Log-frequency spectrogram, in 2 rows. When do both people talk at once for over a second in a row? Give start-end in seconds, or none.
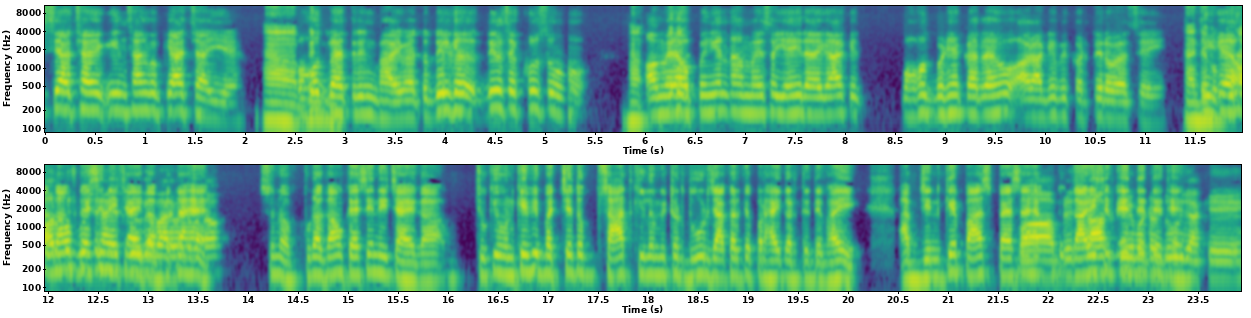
11.6-13.5, 21.8-23.3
